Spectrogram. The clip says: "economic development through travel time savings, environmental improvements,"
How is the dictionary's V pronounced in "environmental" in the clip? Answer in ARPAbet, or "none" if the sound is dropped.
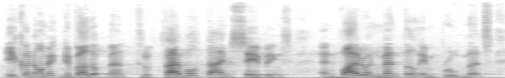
V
